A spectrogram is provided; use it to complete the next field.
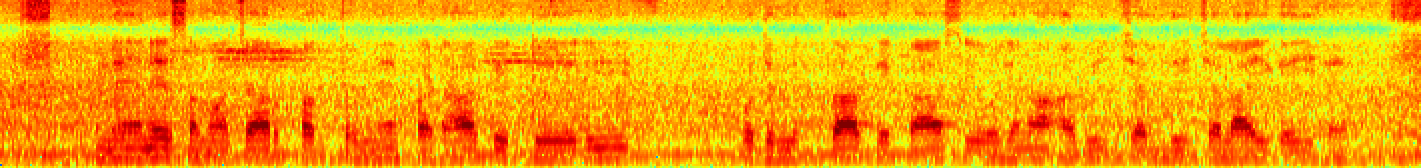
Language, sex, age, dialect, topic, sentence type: Hindi, male, 25-30, Kanauji Braj Bhasha, agriculture, statement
